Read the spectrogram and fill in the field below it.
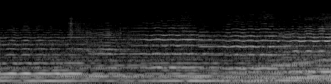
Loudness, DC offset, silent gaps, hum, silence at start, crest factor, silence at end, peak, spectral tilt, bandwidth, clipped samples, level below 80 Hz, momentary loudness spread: -29 LUFS; under 0.1%; none; none; 0 s; 14 dB; 0 s; -14 dBFS; -5.5 dB/octave; 12.5 kHz; under 0.1%; -52 dBFS; 6 LU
